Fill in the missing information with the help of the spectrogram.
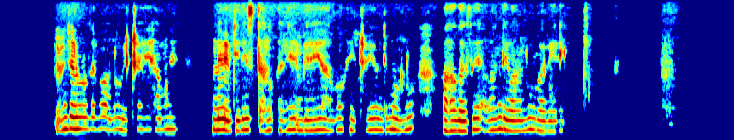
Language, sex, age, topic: Kinyarwanda, female, 18-24, health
